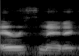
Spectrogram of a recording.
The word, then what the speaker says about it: arithmetic: an arithmetic sequence um that word is spelled the same as arithmetic but I believe whenever you use it like an adjective here that you pronounce it arithmetic that's what I've always heard anyway um so arithmetic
